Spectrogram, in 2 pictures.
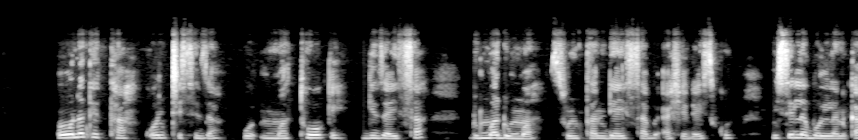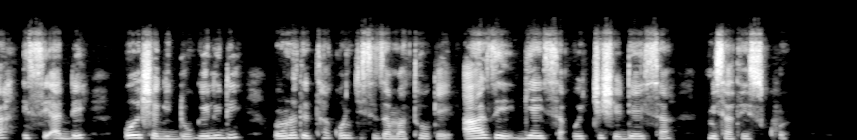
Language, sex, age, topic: Gamo, female, 18-24, government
